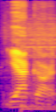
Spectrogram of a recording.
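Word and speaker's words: Yakra: Yakar, that's how you say it.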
